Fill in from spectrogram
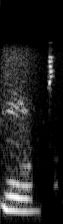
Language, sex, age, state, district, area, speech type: Manipuri, female, 60+, Manipur, Thoubal, rural, conversation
